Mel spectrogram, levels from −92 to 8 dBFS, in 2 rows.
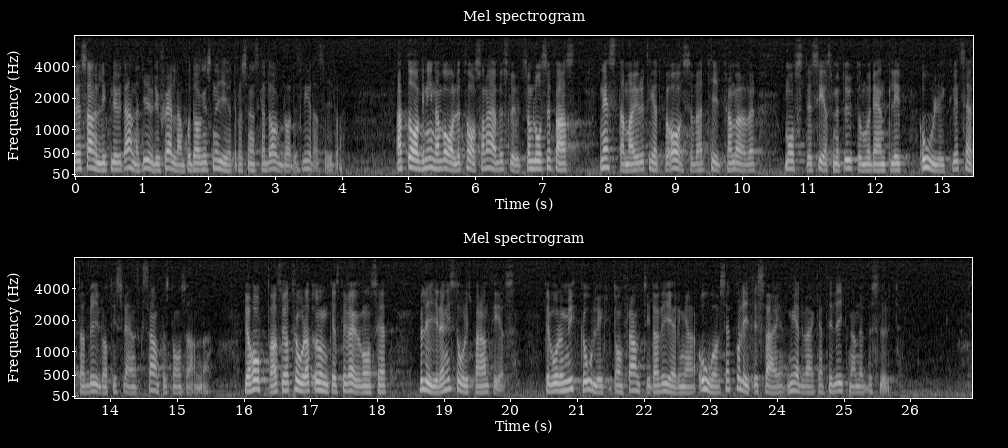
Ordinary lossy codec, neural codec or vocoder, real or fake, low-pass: none; codec, 16 kHz, 8 kbps, FreqCodec, larger model; fake; none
